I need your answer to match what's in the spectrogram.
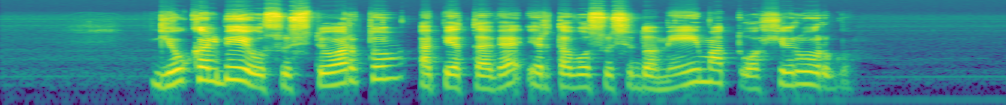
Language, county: Lithuanian, Klaipėda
